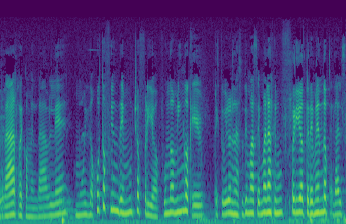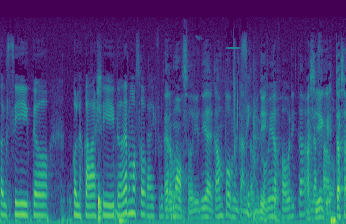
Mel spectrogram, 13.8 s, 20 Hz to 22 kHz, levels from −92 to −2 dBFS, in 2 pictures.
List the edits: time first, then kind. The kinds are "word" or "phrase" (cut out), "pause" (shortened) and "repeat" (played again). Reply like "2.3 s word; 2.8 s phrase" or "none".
2.4 s word; 3.8 s phrase; 6.6 s word; 9.9 s word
